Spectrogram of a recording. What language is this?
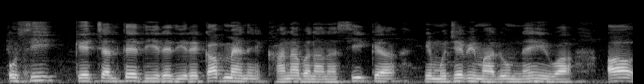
Urdu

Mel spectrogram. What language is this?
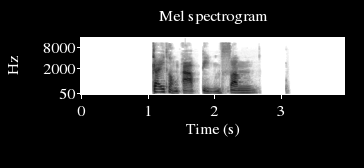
Cantonese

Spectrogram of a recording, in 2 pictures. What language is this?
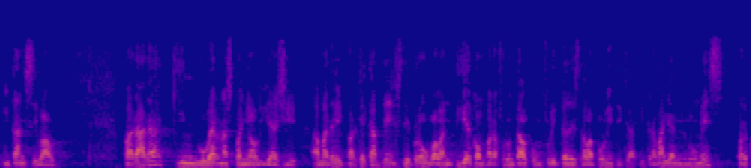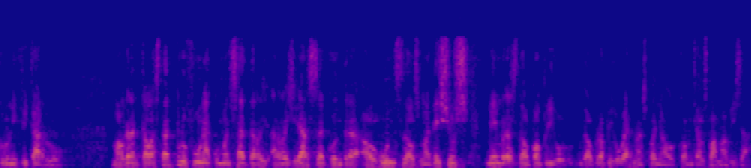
Catalan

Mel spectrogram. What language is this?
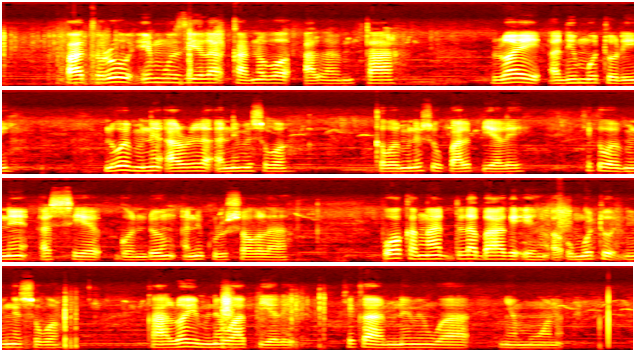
Southern Dagaare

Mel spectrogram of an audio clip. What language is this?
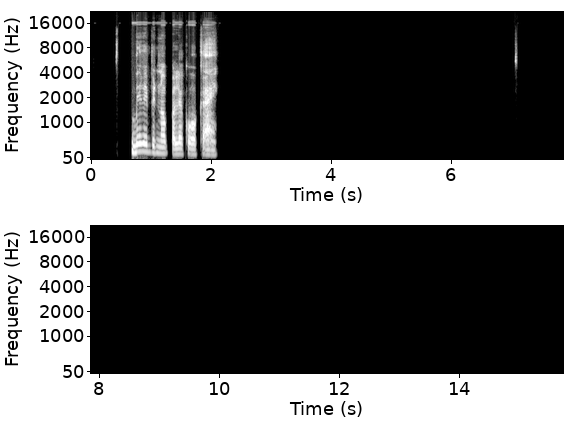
Wolof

